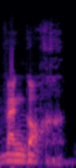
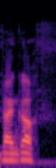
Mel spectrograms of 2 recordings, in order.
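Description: First: The name is said with a Dutch-style pronunciation. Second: The name is said with an English pronunciation. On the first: The speaker calls it right. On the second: The speaker calls it wrong.

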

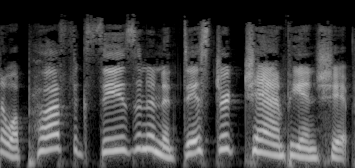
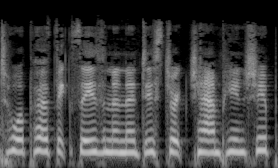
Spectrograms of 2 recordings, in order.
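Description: First: It is spoken in a Southern American accent. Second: It is spoken in the speaker's natural accent.

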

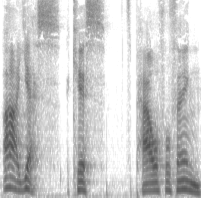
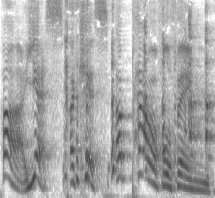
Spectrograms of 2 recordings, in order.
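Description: First: It is said in a plain, natural way. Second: It is said in an exaggerated pantomime way.

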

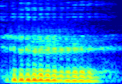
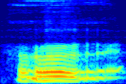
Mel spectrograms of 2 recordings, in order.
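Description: First: The R is said the Swedish way. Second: The R is said the American way, further back.

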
